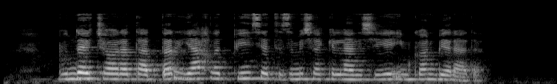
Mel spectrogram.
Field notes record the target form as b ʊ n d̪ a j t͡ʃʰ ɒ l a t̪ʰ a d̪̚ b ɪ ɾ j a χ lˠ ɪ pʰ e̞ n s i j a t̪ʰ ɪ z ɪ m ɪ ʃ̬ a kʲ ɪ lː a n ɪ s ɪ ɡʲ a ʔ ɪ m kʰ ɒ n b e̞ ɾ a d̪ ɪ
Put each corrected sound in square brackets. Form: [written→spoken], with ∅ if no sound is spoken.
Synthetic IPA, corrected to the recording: b ʊ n d̪ a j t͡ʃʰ ɒ [l→ɾ] a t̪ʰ a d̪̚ b ɪ ɾ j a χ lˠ ɪ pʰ e̞ n s i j a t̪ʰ ɪ z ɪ m ɪ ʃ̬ a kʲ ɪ lː a n ɪ [s→ʃ] ɪ ɡʲ a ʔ ɪ m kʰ ɒ n b e̞ ɾ a d̪ ɪ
